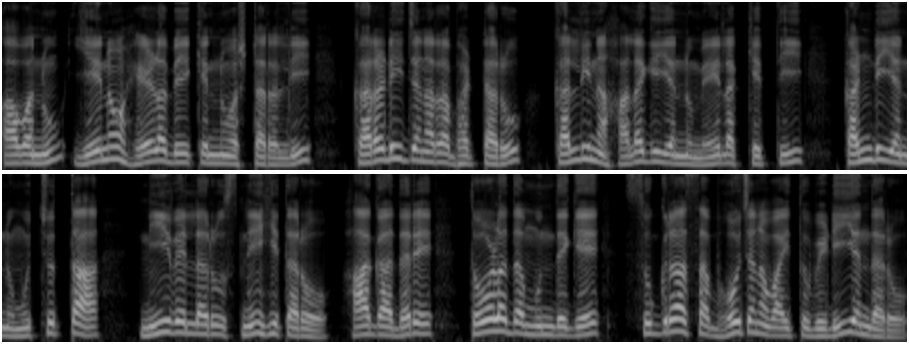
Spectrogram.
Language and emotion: Kannada, neutral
